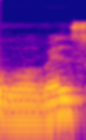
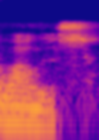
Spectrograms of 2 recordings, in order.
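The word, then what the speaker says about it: vowels: तो बच्चों, ये जो वोवेल्स जिसको हम बोलते हैं, वो वोवेल्स का एक्चुअल उच्चारण होता है वाउल्स।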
